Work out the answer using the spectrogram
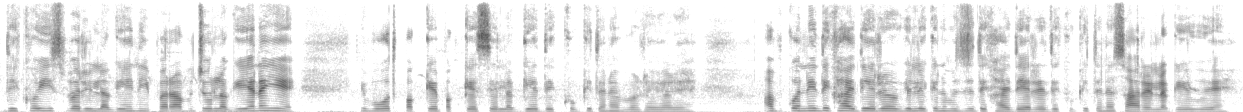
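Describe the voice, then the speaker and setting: A family vlogger chats casually with her viewers while filming her garden on a foggy day and then heading indoors, repeatedly saying "look" and "guys." Her mid-range voice barely moves in pitch, runs a little fast, and sounds fairly bright. The recording is low quality, with a little hiss or hum.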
